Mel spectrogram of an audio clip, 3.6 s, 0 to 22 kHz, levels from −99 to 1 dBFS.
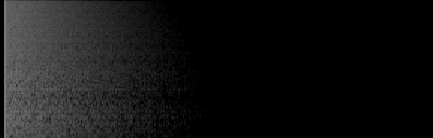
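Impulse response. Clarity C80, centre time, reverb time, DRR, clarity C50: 0.5 dB, 132 ms, 2.4 s, −4.5 dB, −1.5 dB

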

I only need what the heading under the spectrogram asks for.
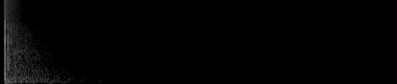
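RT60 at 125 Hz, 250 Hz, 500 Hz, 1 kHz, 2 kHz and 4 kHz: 2.8, 2.5, 1.9, 1.8, 1.6, 1.3 seconds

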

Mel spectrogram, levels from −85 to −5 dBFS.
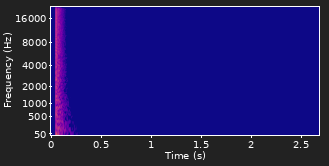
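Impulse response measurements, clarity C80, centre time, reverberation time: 22.5 dB, 13 ms, 0.25 s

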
